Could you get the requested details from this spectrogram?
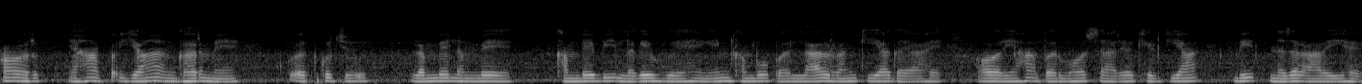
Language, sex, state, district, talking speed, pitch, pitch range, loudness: Hindi, male, Uttar Pradesh, Budaun, 145 wpm, 145 Hz, 140-150 Hz, -31 LUFS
